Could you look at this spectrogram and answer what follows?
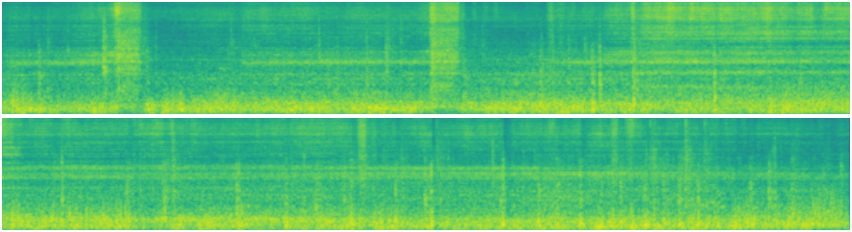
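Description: Replica Stephenson's Rocket steam locomotive running along the track, heard from its tender: a steady clatter of wheels and running gear on the rails. Steam hisses for a few seconds around the middle.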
